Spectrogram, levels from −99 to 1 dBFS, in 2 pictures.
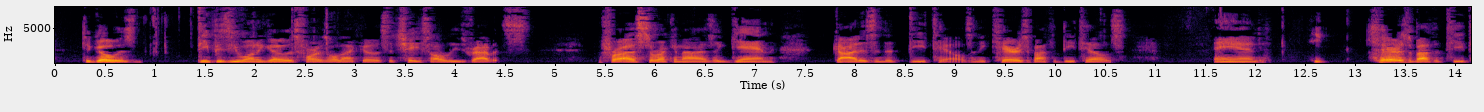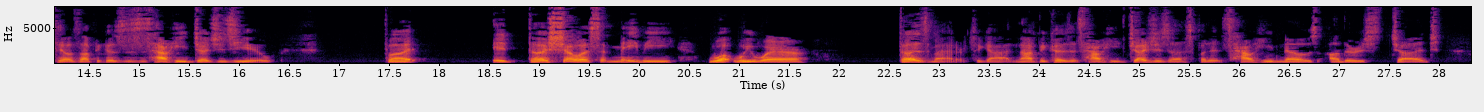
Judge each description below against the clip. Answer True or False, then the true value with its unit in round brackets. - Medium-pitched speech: False (125 Hz)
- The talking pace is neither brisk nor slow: True (165 wpm)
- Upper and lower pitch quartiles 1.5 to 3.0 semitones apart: True (2.6 semitones)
